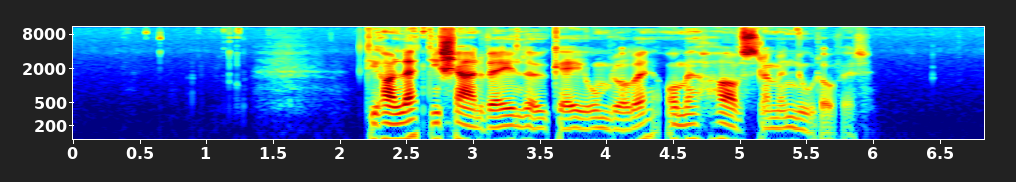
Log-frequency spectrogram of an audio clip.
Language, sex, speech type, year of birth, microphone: Norwegian, male, read, 1981, Sennheiser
